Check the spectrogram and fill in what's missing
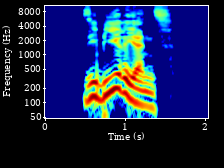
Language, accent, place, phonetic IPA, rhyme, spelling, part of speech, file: German, Germany, Berlin, [ziˈbiːʁiəns], -iːʁiəns, Sibiriens, noun, De-Sibiriens.ogg
- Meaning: genitive singular of Sibirien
